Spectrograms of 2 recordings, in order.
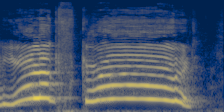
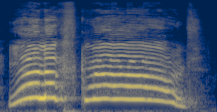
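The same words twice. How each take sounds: First: High, loud, drawn-out shout; shouting over wind. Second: High, loud, drawn-out shouted echo; shouting back over wind. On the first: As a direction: yell each word slowly over the gale. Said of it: "I'm going". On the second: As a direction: fire the same words back over the wind. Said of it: "she's going". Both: Retold or imitated.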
